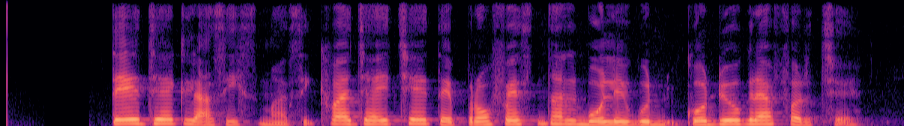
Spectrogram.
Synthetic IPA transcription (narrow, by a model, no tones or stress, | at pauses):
t̪ed͡ʒeklasismã̰sikʰʋad͡ʒajt͡ʃʰet̪epɾofeʃnəlboliʋuɖkoɖijoɡɾafəɾt͡ʃʰḛ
